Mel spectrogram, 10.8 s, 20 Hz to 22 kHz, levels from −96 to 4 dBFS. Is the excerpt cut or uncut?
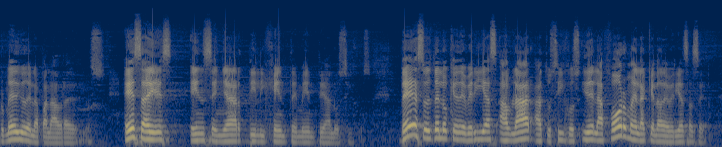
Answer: cut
